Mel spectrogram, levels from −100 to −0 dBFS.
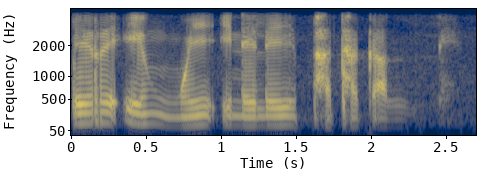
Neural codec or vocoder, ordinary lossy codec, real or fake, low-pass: none; none; real; 3.6 kHz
